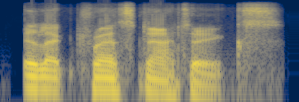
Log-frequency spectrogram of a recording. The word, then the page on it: electrostatics: British English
